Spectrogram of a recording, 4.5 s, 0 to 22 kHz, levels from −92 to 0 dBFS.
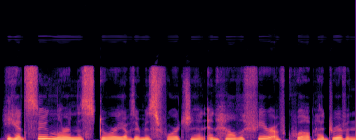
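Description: Nothing in the speech stood out as a technical fault on listening.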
